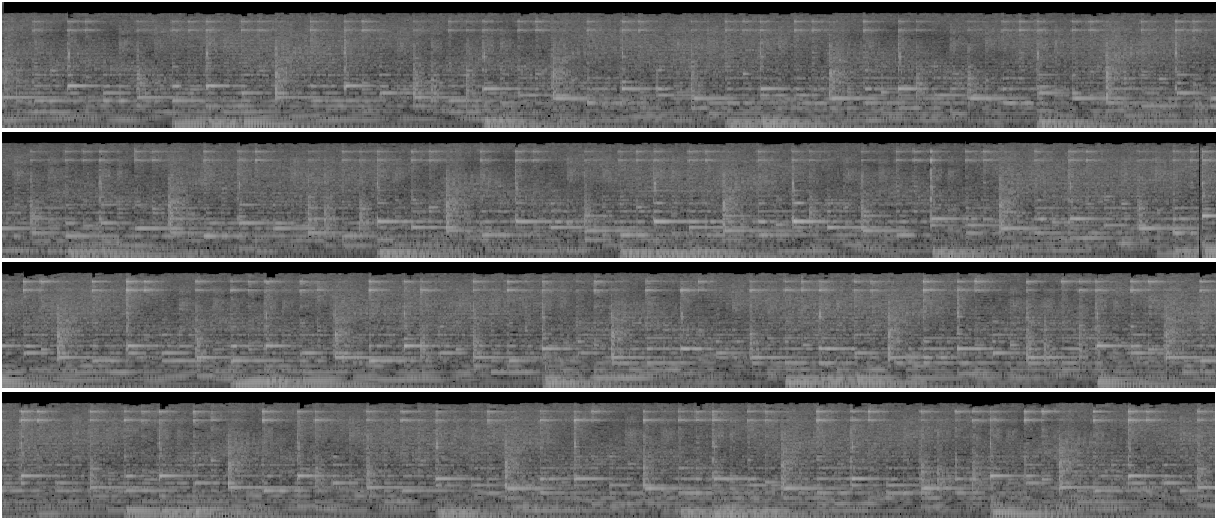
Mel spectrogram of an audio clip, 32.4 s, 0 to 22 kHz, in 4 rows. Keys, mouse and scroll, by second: 2.6 Tab, 3.5 click, 4.1 Tab, 4.4 click, 5.1 middle click, 6.1 3, 6.4 click, 10.0 middle click, 11.4 ctrl+z, 13.7-14.0 scroll down 1, 14.4 middle click, 15.2 scroll up 1, 20.2-22.8 drag, 22.8-23.4 scroll down 1, 23.4-26.2 middle drag, 26.2 click, 27.6-29.2 middle drag, 29.2 ctrl+r, 30.5 click, 31.4 ctrl+z.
